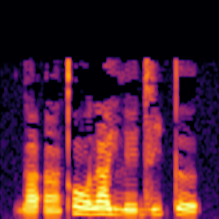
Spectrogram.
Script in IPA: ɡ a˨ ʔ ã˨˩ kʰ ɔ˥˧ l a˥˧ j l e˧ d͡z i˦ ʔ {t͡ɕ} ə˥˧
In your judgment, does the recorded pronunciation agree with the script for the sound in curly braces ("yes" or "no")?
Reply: no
